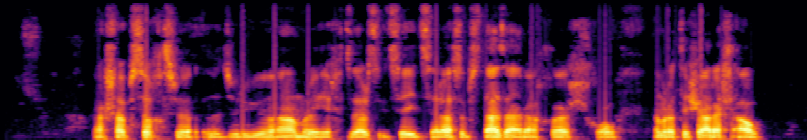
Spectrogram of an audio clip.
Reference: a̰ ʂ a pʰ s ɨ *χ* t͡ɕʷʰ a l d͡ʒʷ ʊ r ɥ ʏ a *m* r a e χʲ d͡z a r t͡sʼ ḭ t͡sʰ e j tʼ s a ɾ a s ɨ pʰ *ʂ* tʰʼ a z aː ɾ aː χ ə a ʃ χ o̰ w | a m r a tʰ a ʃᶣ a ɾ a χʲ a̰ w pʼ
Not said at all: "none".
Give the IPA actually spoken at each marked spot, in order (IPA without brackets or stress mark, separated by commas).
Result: χ, m, s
